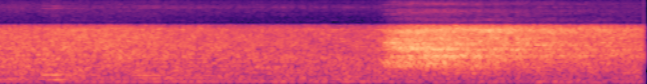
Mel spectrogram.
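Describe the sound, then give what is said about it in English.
A deep breath drawn in: one breathy, airy inhale swells up partway through over steady low background noise. “In fact, why don't we all take a deep breath?”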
